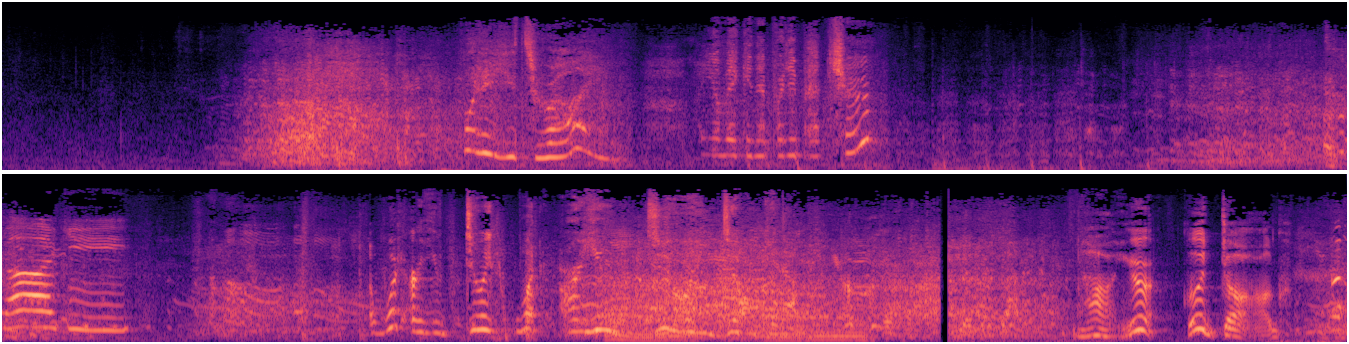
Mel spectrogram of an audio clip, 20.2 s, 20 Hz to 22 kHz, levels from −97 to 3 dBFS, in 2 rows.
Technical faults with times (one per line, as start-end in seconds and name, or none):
none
